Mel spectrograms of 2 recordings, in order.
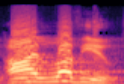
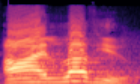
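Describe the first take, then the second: First: Loud, higher call-and-response line; call to repeat. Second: Louder and slow, each word drawn out; said again slowly. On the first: Preacher leading the congregation in a loud chorus, higher. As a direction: shout it out for the crowd to echo. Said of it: "Say it with me". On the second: Preacher leading the congregation a second time, slow and louder. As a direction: stretch it out as a model for them. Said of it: "Say that". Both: Shown as a demonstration.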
